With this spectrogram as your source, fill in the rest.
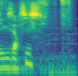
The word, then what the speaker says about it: exercice: on est bien d'accord mais c'est comme exercice qui pendant très longtemps éta appelé exercise par absolument tout le monde alors que c'est exercice oiseau c'est rigolo bon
